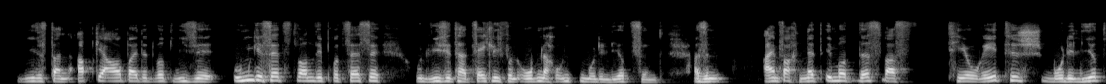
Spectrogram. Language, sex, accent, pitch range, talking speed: German, male, German, 135-160 Hz, 155 wpm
